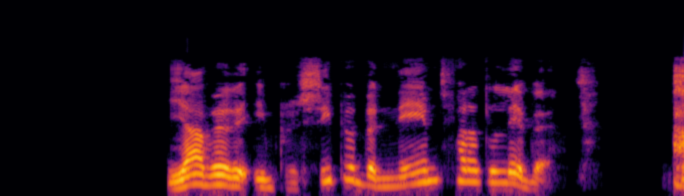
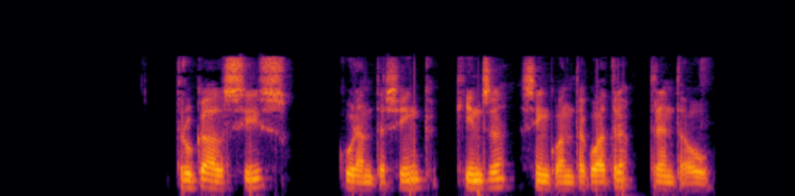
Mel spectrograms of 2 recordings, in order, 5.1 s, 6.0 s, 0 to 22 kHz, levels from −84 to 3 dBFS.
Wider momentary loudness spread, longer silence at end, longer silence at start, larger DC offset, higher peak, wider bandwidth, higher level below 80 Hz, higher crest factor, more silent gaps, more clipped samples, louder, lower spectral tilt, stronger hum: about the same, 12 LU vs 10 LU; second, 0 s vs 0.65 s; about the same, 1.25 s vs 1.3 s; neither; about the same, 0 dBFS vs -2 dBFS; about the same, 7.6 kHz vs 8 kHz; second, -56 dBFS vs -50 dBFS; about the same, 18 dB vs 18 dB; about the same, 4.27-4.31 s, 4.53-4.95 s vs 2.22-2.54 s, 3.31-3.41 s; neither; about the same, -17 LUFS vs -17 LUFS; first, -6 dB/octave vs -3 dB/octave; neither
